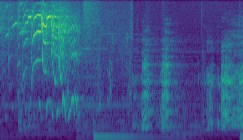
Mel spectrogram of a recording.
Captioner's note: monkey calls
